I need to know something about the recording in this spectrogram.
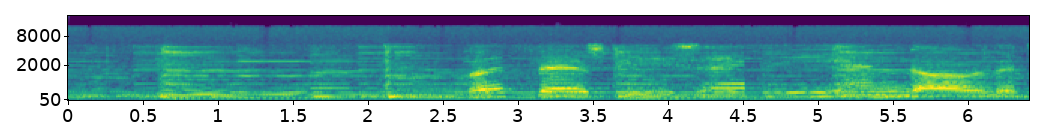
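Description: An acoustic guitar strummed and picked under singing voices: a gentle country-folk song.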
